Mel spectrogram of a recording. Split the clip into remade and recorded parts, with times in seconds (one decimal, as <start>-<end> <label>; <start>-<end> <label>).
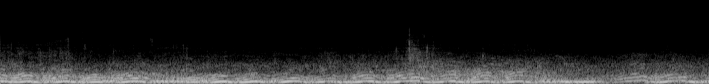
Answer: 0.0-0.7 remade; 0.7-1.2 recorded; 1.2-3.4 remade; 3.4-3.9 recorded; 3.9-4.9 remade; 4.9-7.1 recorded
